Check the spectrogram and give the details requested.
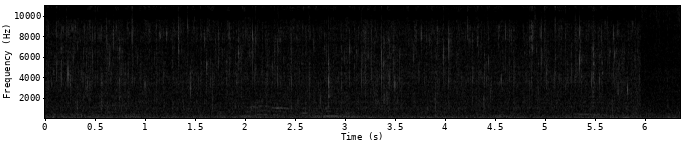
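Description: Faint, steady sizzle of chicken breasts frying in hot oil in a pan, with scattered small crackles.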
